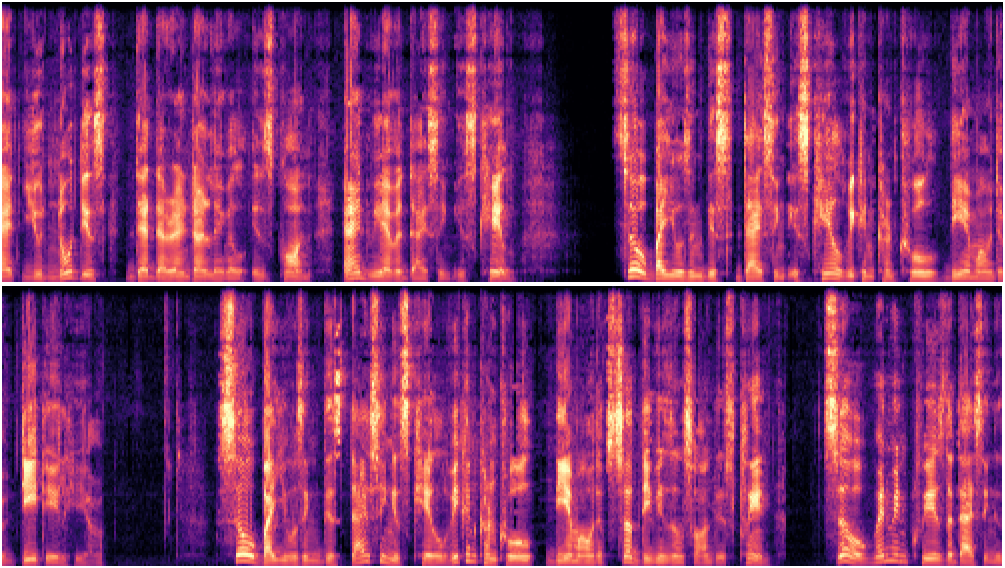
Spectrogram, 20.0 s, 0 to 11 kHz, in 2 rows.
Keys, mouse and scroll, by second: 19.6-20.0 drag.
